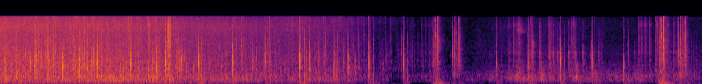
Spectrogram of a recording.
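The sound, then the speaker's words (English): Storm sounds aboard a rocking ship in a very big storm: a loud, steady rush of wind for about seven seconds, then a quieter stretch of creaking timbers and sharp cracks and knocks. No one speaks. “The captain said we're going to be in a very big storm soon, but he said not to be afraid.”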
